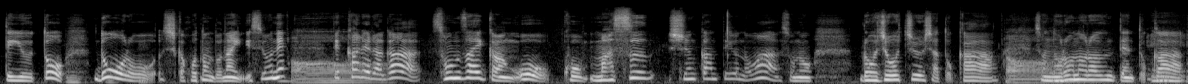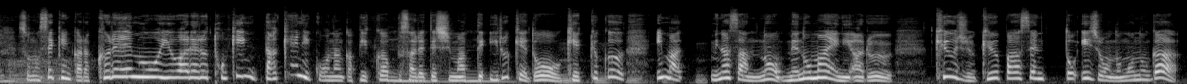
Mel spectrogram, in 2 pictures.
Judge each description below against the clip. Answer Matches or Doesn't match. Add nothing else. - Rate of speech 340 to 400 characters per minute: Doesn't match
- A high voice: Matches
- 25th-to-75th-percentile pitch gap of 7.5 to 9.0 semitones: Matches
